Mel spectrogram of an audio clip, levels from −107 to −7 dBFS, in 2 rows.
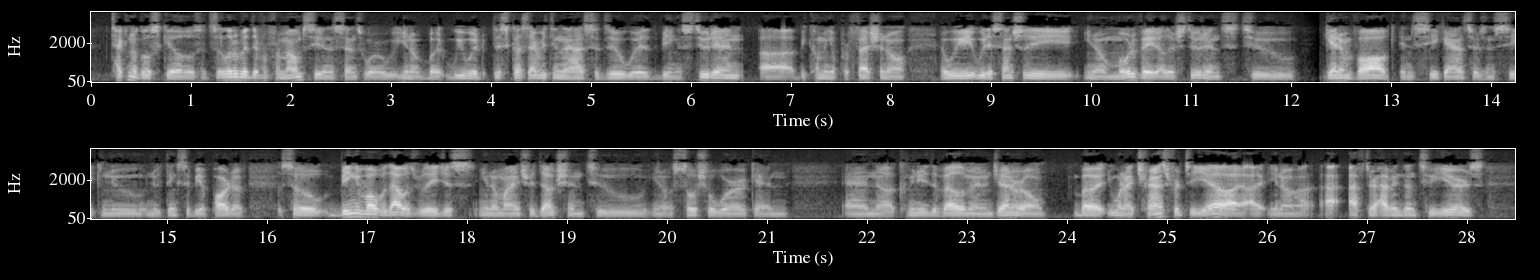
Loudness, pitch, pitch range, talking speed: -26 LUFS, 90 Hz, 90-95 Hz, 205 wpm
